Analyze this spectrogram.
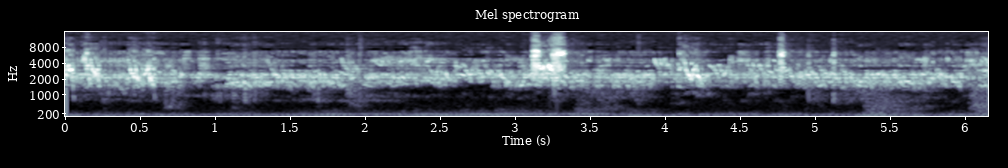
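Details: Budgerigars (Melopsittacus undulatus) chatter in a busy stream of warbled chirps, squeaks and scratchy notes.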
